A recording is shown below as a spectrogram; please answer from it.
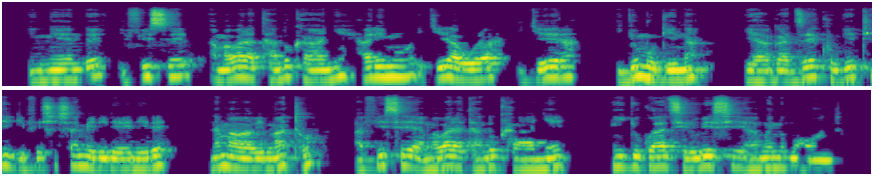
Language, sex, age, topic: Rundi, male, 18-24, agriculture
